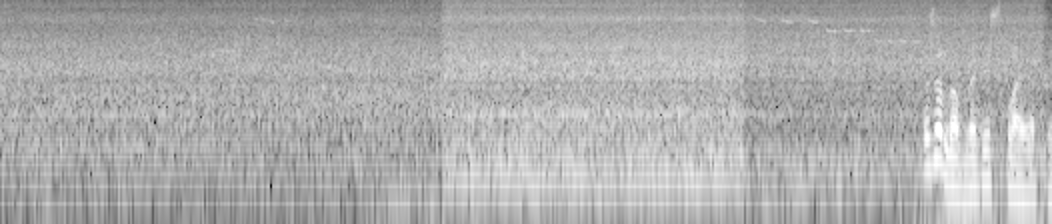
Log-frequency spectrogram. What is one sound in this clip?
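Water rushes steadily over a small weir.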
